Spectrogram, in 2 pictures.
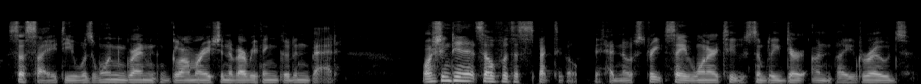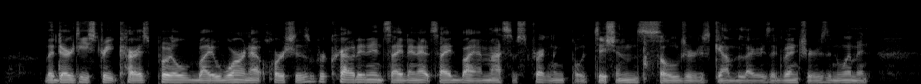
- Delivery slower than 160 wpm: No, average, 175 wpm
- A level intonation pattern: Yes, narrow, 2.0 semitones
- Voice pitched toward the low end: Yes, very low, 95 Hz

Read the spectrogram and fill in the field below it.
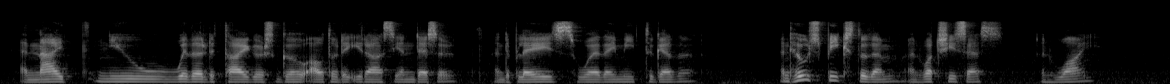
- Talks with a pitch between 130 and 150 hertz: No, low, 120 Hz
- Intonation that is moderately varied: No, narrow, 1.7 semitones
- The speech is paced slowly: No, average, 155 wpm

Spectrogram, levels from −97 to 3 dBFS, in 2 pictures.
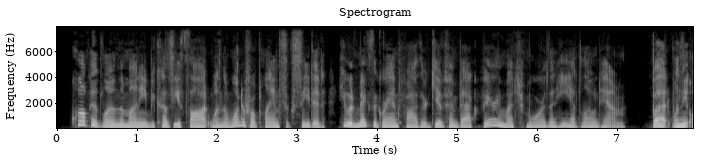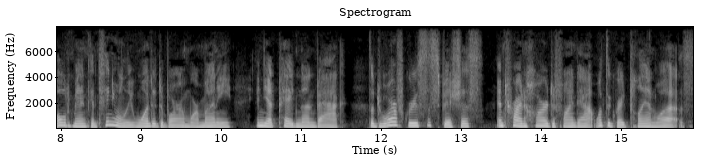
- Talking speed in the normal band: No, fast, 225 wpm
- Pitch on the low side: No, medium, 170 Hz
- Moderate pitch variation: Yes, average, 3.8 semitones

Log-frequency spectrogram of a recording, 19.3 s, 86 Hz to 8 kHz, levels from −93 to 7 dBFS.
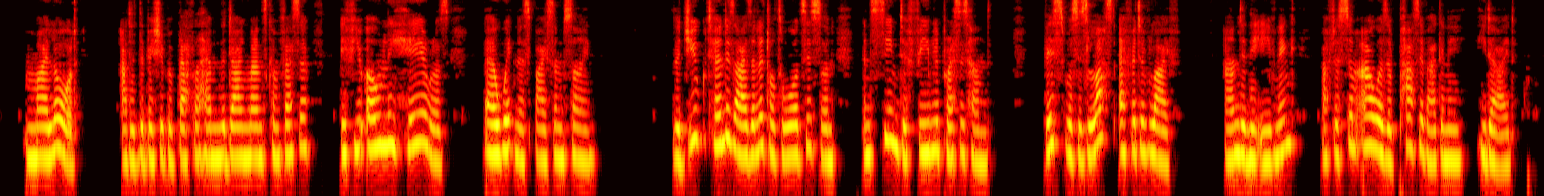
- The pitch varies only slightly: No, average, 3.0 semitones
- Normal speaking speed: Yes, average, 175 wpm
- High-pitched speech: Yes, high, 220 Hz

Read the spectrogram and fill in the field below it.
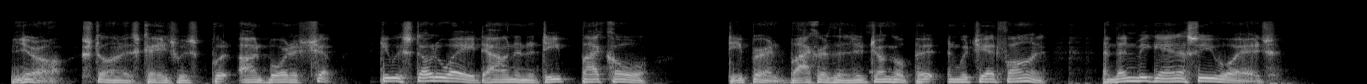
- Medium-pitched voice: No, low, 110 Hz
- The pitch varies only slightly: No, average, 4.7 semitones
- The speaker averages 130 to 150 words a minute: No, average, 170 wpm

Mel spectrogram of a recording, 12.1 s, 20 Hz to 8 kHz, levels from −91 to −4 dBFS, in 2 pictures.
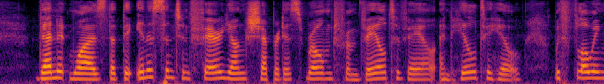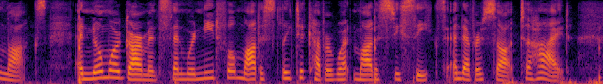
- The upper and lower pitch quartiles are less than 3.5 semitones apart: Yes, average, 2.9 semitones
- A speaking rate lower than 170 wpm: No, average, 200 wpm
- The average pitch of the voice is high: Yes, high, 205 Hz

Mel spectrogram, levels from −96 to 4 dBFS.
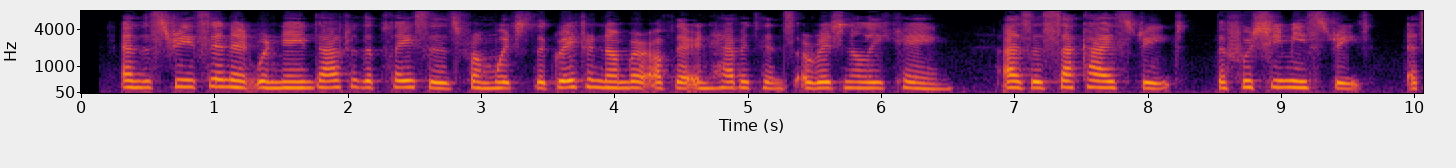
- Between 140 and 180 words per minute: Yes, average, 165 wpm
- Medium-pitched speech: No, high, 220 Hz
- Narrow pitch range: Yes, narrow, 1.9 semitones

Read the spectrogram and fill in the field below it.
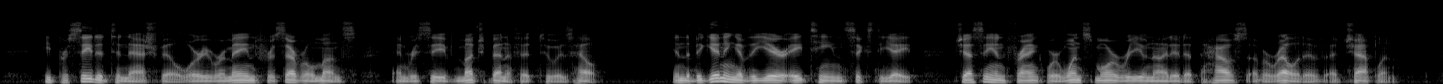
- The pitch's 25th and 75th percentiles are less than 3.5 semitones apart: No, average, 3.9 semitones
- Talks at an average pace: Yes, average, 165 wpm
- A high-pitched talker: No, very low, 85 Hz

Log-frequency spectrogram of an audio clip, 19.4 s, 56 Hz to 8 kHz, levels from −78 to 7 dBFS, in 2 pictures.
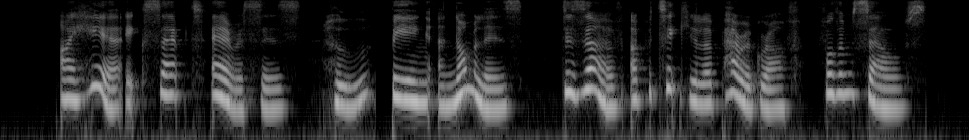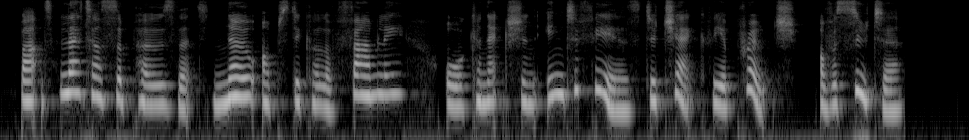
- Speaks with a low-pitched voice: No, high, 220 Hz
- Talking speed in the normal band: No, slow, 100 wpm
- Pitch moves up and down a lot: Yes, wide, 6.4 semitones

